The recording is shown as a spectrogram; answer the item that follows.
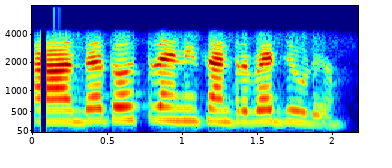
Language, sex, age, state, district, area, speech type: Dogri, female, 30-45, Jammu and Kashmir, Reasi, rural, conversation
